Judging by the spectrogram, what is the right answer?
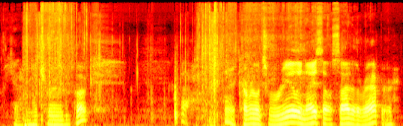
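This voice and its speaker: A man's voice: medium pitch, normal speed, vocal fry, mellow, a little hiss or hum. A man in his thirties chatting casually to camera while unboxing collectibles, full of fillers and self-deprecating jokes, filming on a handheld phone at home. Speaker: collector vlogger. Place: home game room. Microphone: phone camera held in one hand.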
